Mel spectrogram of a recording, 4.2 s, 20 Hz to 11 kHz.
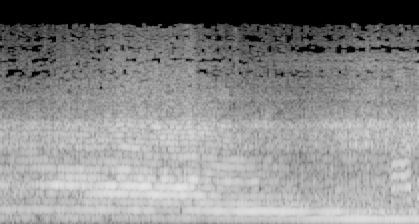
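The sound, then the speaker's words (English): A low-flying airplane passes overhead at about 125 miles an hour at an altitude of only 200 feet, dropping a wire by small parachute for an Army field telephone crew: a loud, steady engine drone with a deep, buzzing harmonic hum that holds throughout, its pitch shifting slightly near the end. “Over us at about 125 miles an hour at an altitude of only 200 feet.”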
